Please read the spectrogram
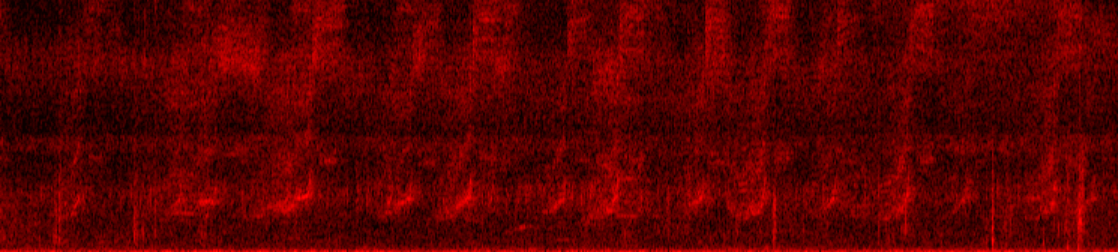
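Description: Outdoor ambience of insects: a high buzz pulsing about twice a second, with many short rising chirps over it. A few footsteps tap near the end.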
